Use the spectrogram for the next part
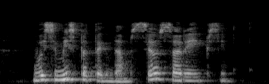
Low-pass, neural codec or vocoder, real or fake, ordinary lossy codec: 7.2 kHz; none; real; AAC, 64 kbps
